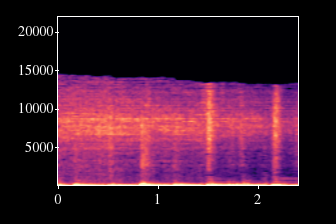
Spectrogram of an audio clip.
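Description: Swing jazz by an alto saxophone, piano, double bass and drums quartet, on a 1958 recording played from vinyl. The double bass walks through changing low notes under repeated cymbal strokes.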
